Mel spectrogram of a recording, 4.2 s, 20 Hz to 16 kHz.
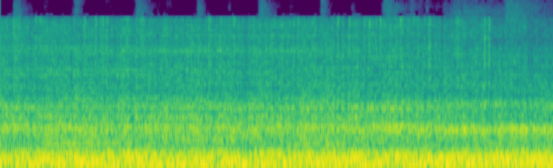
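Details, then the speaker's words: Lennox GCS16 rooftop gas unit with one single in-shot burner, previously no heat after new tenant's gas turn-on (control had 24 V but no output, no spark or valve opening; control board swapped from truck): burner now lit, steady even low roar, no popping or surging, firing cleanly. "So let me see if I got one on the truck. see how this goes. Oh, that's a good sound."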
